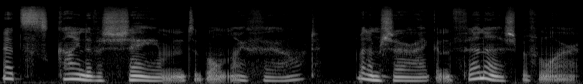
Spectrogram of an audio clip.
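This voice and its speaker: Slow, gravelly, smug female vampire, acted by a woman. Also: medium pitch, darkish tone. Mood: dismissive. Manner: teasing, drawling, theatrically smug, breathy asides. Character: possessive, mocking female vampire toying with a hunter. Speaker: voice actor. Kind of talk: ASMR roleplay audio drama.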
